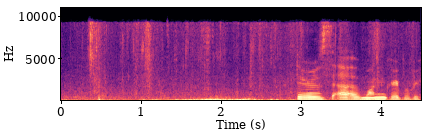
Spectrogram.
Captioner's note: footsteps on grass; voiceover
